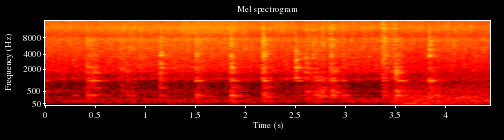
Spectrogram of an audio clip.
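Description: Chopped onions frying and being stirred in a pan for Andhra-style bagara rice, a steady close sizzle with regular scraping strokes of the spoon, no voices.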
